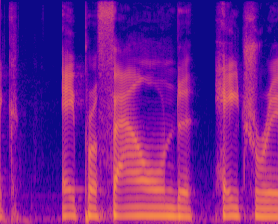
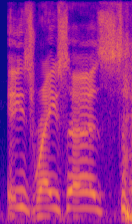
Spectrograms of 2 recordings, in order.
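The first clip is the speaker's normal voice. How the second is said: mocking offended critics; 10 semitones higher, slower than usual. Mocking people on the left, much higher whiny mock-outrage voice. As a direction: ham up a prissy outraged critic, high. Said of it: "people on the left were like".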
